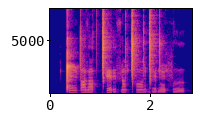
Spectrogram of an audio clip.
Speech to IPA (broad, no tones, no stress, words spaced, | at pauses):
ǃyŋtɑðɑtǀʰe ɾiθɾɑ̃ǀʰɑ̃ ɡ͡ǀedõfɯ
